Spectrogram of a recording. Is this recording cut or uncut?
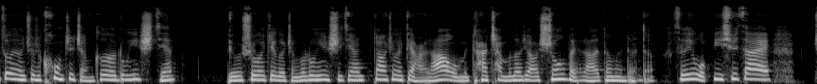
cut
